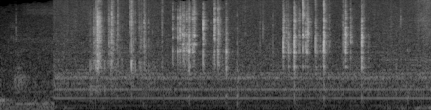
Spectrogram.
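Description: Light clicks and rattles of speaker wires being handled and connected to the terminals of a small stereo amplifier, over a faint steady tone.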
